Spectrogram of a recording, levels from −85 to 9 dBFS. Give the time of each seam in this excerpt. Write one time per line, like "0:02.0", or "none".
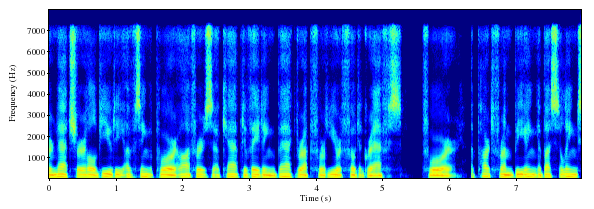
0:06.2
